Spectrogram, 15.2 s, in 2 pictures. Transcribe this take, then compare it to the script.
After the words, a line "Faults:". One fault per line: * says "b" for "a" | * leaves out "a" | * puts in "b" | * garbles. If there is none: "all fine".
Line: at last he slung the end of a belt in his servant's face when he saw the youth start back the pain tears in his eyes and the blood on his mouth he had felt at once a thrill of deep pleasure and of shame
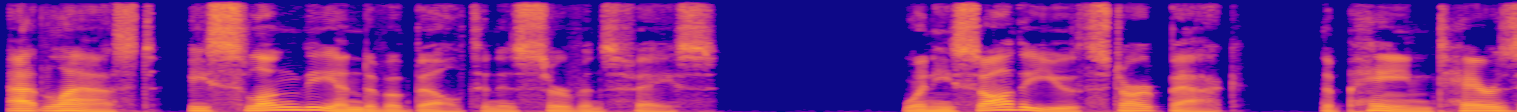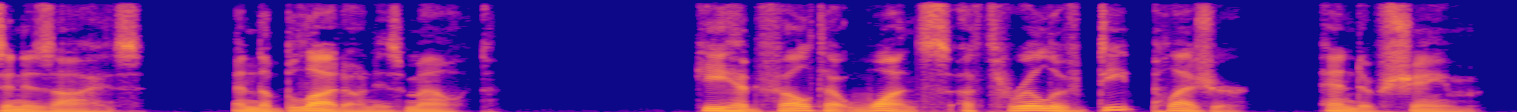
at last he slung the end of a belt in his servant's face when he saw the youth start back the pain tears in his eyes and the blood on his mouth he had felt at once a thrill of deep pleasure and of shame
Faults:
all fine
